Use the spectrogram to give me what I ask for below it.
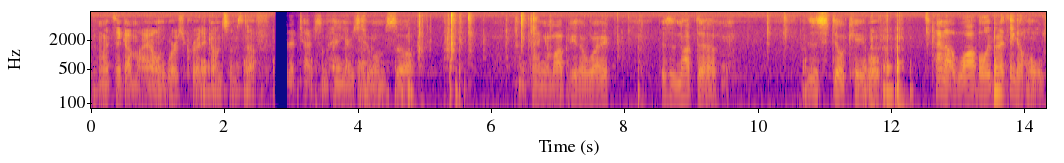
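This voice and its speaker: A man with long, frequent pauses amid noticeable background noise. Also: fairly slow pace. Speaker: woodworking YouTuber. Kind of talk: casual tutorial. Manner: casual, hesitant with fillers.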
